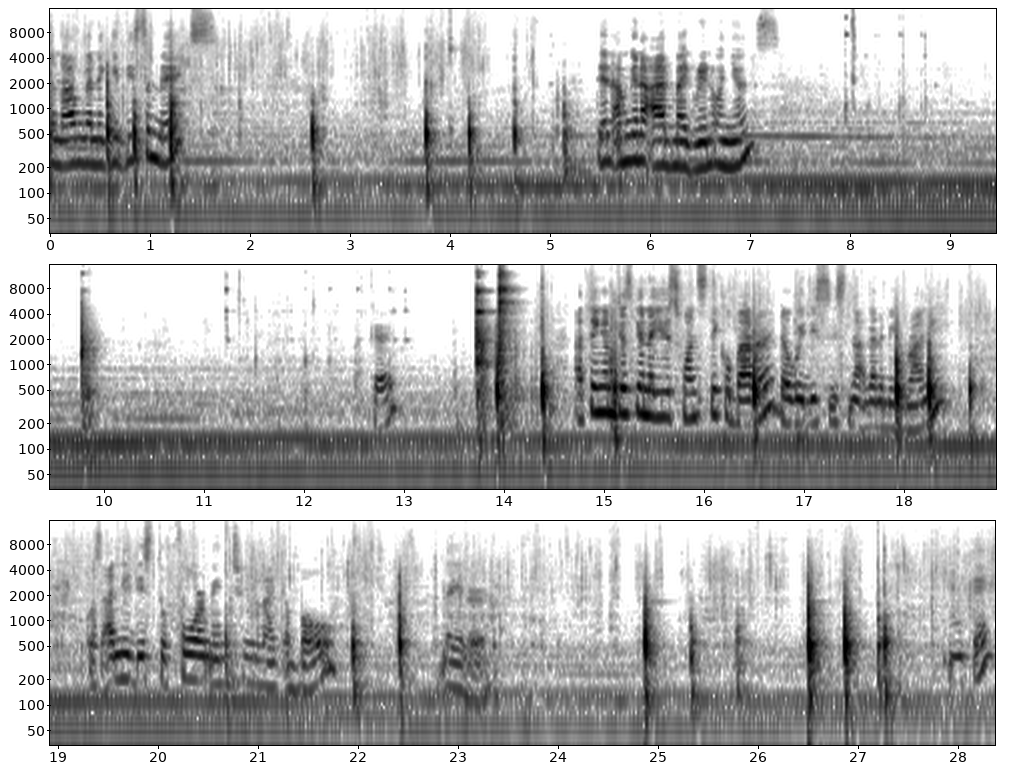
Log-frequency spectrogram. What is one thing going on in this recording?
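Soft mashed potatoes squish as they are stirred.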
